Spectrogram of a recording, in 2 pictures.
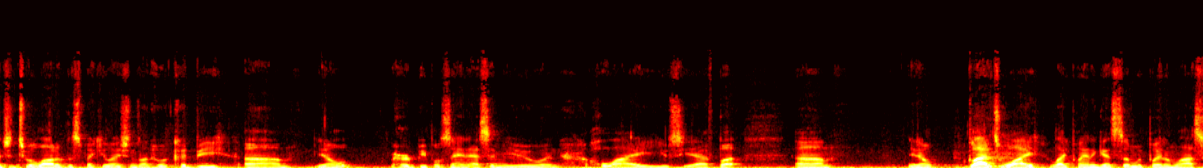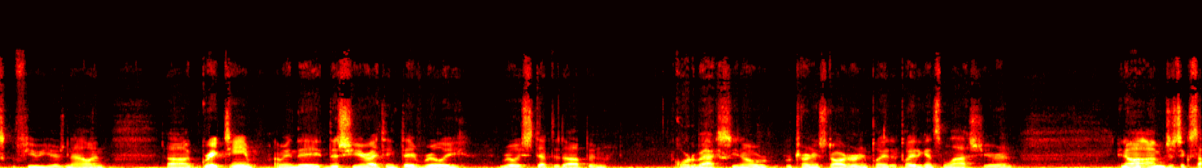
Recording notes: talked to the media Monday during BYU's press conference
